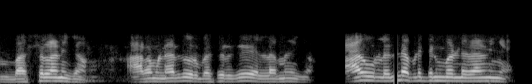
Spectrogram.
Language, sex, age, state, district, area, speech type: Tamil, male, 60+, Tamil Nadu, Nagapattinam, rural, conversation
